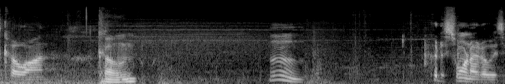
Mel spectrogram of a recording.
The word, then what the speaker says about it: koan: pronounce koan? Cone.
